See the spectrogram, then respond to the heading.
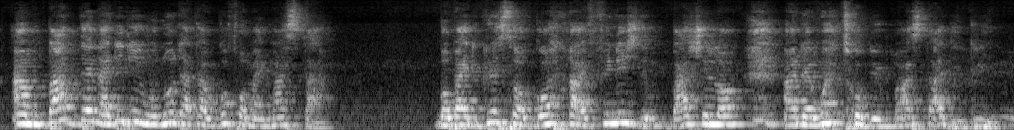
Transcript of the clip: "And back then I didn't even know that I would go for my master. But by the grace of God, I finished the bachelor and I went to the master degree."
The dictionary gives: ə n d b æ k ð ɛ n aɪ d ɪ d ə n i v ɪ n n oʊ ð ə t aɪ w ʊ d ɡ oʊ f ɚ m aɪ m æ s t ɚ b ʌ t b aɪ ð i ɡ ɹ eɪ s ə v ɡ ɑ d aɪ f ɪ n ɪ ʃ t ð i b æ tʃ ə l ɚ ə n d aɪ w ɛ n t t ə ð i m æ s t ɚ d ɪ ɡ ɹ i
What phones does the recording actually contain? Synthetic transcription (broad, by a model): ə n b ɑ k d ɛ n aɪ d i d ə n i w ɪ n n oʊ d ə t aɪ w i ɡ oʊ f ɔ m aɪ m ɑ s t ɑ b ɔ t b aɪ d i ɡ ɹ eɪ s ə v ɡ ɑ d aɪ f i n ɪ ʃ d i b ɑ s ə l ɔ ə n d aɪ w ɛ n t t ə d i m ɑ s t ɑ d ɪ ɡ ɹ i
